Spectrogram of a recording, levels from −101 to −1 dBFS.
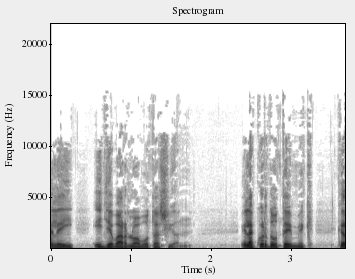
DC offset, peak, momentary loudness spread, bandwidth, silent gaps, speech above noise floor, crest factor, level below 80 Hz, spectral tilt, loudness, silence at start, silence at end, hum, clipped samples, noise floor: under 0.1%; 0 dBFS; 12 LU; 12.5 kHz; none; 42 dB; 20 dB; -48 dBFS; -7 dB/octave; -20 LUFS; 0 s; 0 s; none; under 0.1%; -62 dBFS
